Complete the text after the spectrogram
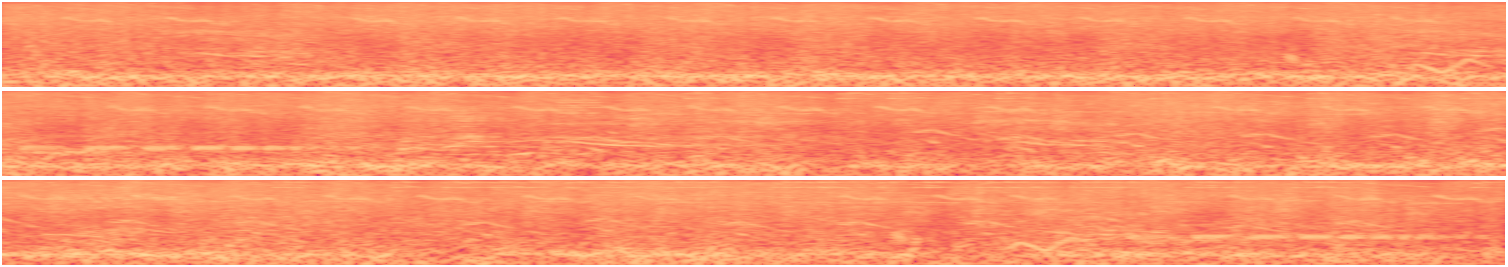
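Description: Game explosions and battle effects crackle and thump.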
